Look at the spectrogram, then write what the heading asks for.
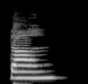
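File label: "单" Chinese, Dān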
